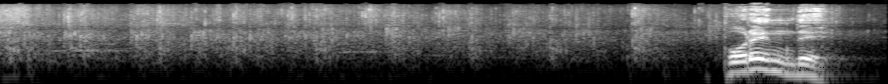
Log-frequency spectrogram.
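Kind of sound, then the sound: crowd, loud audience applause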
